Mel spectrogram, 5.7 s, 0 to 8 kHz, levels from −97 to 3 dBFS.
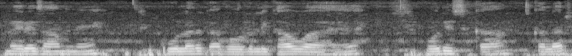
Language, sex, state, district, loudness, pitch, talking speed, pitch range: Hindi, male, Haryana, Charkhi Dadri, -16 LUFS, 130 Hz, 125 wpm, 125-135 Hz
